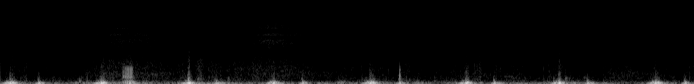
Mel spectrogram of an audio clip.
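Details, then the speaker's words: ASMR recording of a woman's own heartbeat heard close to her chest while lying down, soft calming "toku-toku" beats; normal heart sounds. "トクトクってすごい落ち着いて寝れるね、これ。"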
